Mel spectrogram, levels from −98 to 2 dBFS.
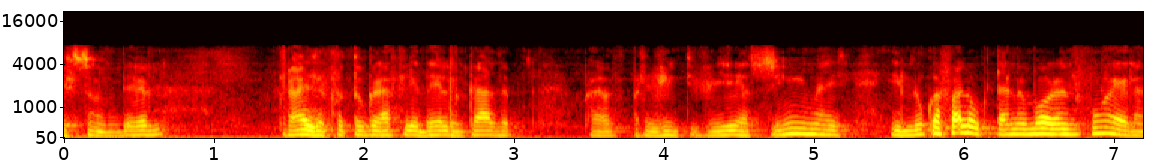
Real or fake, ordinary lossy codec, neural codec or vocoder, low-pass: fake; none; codec, 24 kHz, 6 kbps, HILCodec; 7.2 kHz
